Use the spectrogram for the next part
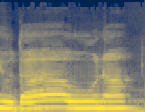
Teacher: عین اگر آپ درست نہیں پڑھیں گے تو وہ حمزہ بن جائے گا یا پھر وہ الف مدہ بن جائے گا۔ یعنی بعض لوگ پڑھتے ہیں یدعونا، یہ تو الف مدہ بن گیا، اور بعض لوگ پڑھتے ہیں یدعونا تو یہ حمزہ بن گیا۔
